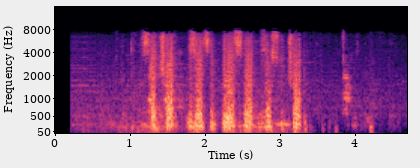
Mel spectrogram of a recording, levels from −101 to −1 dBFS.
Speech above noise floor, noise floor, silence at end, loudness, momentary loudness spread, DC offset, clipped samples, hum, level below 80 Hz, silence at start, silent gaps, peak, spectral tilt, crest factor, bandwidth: 28 dB; -46 dBFS; 0.45 s; -18 LUFS; 20 LU; under 0.1%; under 0.1%; none; -42 dBFS; 0.85 s; none; -2 dBFS; -4.5 dB/octave; 18 dB; 8.2 kHz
